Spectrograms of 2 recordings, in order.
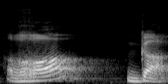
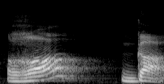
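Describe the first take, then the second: Both takes have the same delivery.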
